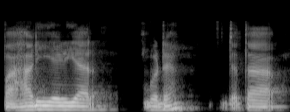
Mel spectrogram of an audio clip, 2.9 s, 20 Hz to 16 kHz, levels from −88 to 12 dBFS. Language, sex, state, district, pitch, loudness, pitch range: Bengali, male, West Bengal, Jalpaiguri, 110 Hz, -16 LUFS, 105-115 Hz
